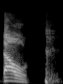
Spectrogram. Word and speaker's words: doubt: And the other one, doubt. Doubt. Sakaya. Now, there you find B is silent. And the other one, comb. B is silent.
